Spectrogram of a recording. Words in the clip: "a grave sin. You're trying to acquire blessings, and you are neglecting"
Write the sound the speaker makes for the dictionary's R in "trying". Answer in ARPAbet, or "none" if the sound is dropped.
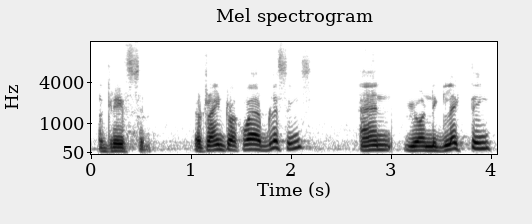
R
